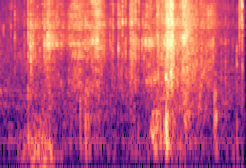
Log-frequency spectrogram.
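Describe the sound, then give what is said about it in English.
Packaging being ripped open by hand: a run of crinkling, tearing bursts that rise and fall in loudness over a couple of seconds, with a louder crunchy tear near the end. “He's ripping in. There we go.”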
